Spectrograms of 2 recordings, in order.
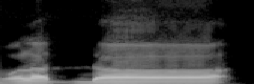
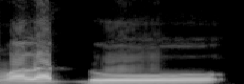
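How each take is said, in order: First: The last syllable ends with an 'a' vowel. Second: The last syllable ends with an 'o' vowel. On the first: The speaker calls it right. "Itu fathah bukan damah" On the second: The speaker calls it wrong. "bukan waladdo"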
